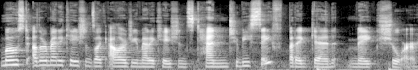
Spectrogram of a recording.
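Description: A woman's voice sits very deep and low in pitch as she talks at a moderate pace. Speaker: podcast host and musician. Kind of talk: casual monologue.

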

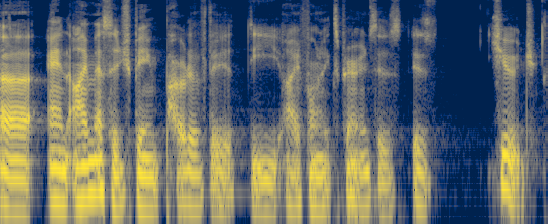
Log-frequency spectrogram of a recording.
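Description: With an unremarkable speaking voice, a man talks at a fairly slow pace, his fairly low pitch showing ordinary variation. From England, moved to Canada as a teen. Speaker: tech commentator. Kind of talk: casual chat.

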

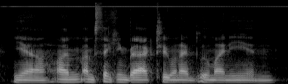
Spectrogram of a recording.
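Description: This man's fairly low voice stays monotone, with flat intonation throughout. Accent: western Canadian. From northern Alberta, Canada. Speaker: freestyle aerials skier. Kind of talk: casual chat. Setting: at home on a couch.

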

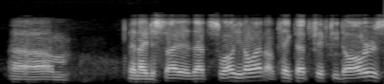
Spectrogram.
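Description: With fairly even intonation, a man holds a medium pitch. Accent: Maritime Canadian. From Nova Scotia, Canada. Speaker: retired hockey referee. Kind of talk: interview.

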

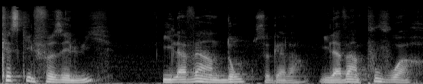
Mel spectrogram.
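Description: In a dark, mellow tone, a man at medium pitch speaks with lively intonation amid audible room echo. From France. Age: 40s. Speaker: spiritual teacher. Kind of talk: lecture. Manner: halting.

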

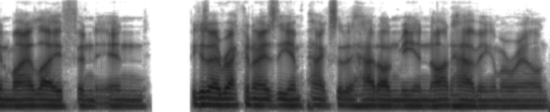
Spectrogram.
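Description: Very fast speech from a man with a Canadian accent, medium in pitch, with monotone, flat intonation. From Manitoba, Canada. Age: 40s. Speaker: author. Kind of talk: on-stage interview. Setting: stage with audience.

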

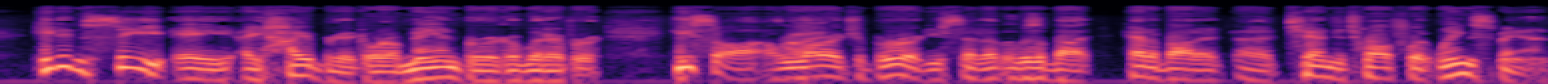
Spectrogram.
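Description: Someone with an American accent talks at a fairly quick pace with ordinary pitch variation, and noticeable background noise is present. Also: man, fairly low pitch for a man. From Michigan, Detroit area (Ferndale). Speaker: UFO researcher. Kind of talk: casual interview.

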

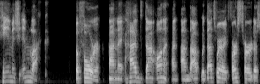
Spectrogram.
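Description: The man has an Irish accent and a fairly high pitch. His bright, sharp tone comes through in a dry, close sound with no echo. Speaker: folk band member. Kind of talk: casual interview.

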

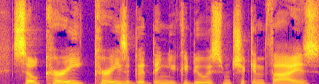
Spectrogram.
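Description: In a very clean recording with a silent background and a dry, close sound with no echo, a man talks fairly quickly in an ordinary speaking voice with ordinary pitch variation. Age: 30s. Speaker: podcast host. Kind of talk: casual chat.

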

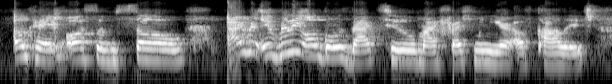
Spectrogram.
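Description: A high-pitched woman talks fairly slowly with lively intonation and very even loudness, amid noticeable background noise and audible room echo. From US Northeast, Long Island, New York. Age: 20s. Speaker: brand strategist and ministry worker. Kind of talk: interview.

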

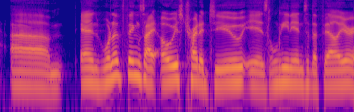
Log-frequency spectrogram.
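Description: A man's unremarkable speaking voice with an American accent, fairly high in pitch and fairly even in intonation, on a very clean recording with a silent background. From Redmond, Washington, US Pacific Northwest. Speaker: podcast host. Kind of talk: casual interview chat.

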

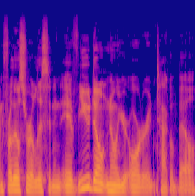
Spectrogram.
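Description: A man with a Spanish accent speaks in a relaxed tone at a fairly quick pace. The recording is very clean with a silent background. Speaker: comedian. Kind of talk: casual chat. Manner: relaxed, joking.

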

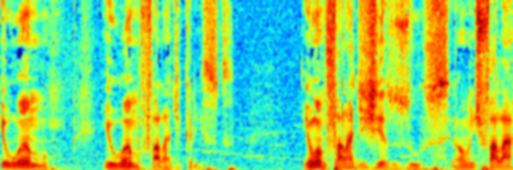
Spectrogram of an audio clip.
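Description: Speaking at a moderate pace with long, frequent pauses, a man with a fairly low pitch shows ordinary pitch variation and big swings in loudness. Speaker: pastor. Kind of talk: interview.

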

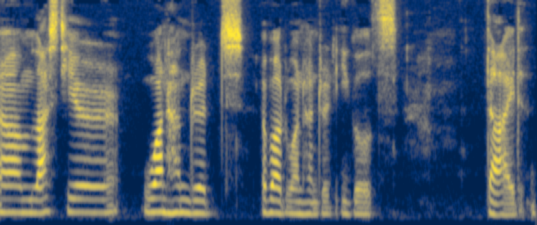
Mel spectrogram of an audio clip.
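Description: A woman with a German accent speaks very slowly, with long, frequent pauses, in a very clean recording over a silent background. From Germany. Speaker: master's student. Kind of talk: casual interview.

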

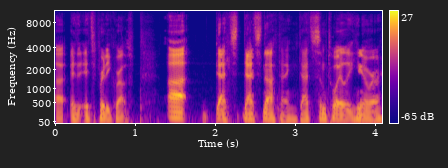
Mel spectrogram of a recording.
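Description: Very fast and very deep, a man's low-pitched voice moves with ordinary pitch variation. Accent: American. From New York area. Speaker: live stream show host. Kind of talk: casual reaction chat. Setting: live online stream. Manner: animated, profane.

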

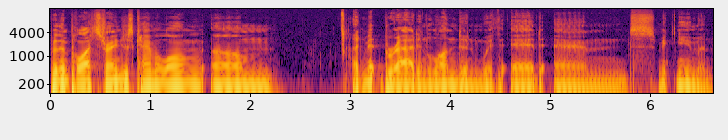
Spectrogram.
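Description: With an Australian accent, a man with a very deep, low pitch and a dark, mellow tone talks at a fairly slow pace with fairly even intonation, in a dry, close sound with no echo on a very clean recording with a silent background. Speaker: DJ and music producer. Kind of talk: casual interview.

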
